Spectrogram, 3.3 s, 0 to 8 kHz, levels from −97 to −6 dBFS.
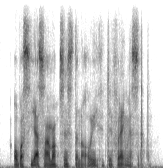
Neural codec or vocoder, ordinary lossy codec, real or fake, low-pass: autoencoder, 22.05 kHz, a latent of 192 numbers a frame, VITS, trained on many speakers; Opus, 24 kbps; fake; 7.2 kHz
